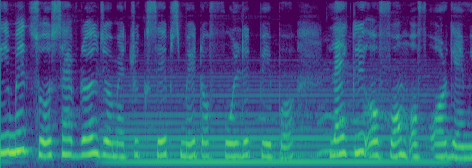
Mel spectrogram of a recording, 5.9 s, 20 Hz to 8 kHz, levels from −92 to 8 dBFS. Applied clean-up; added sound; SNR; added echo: none; Bowed string instrument; 12 dB; none.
